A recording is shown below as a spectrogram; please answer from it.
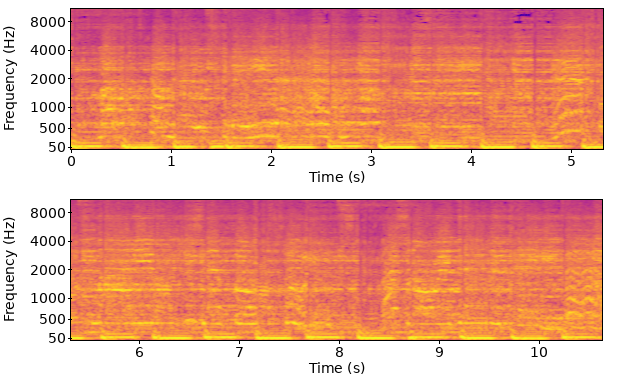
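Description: A woman singing live into a microphone over loud pop music with a heavy, steady bass beat.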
